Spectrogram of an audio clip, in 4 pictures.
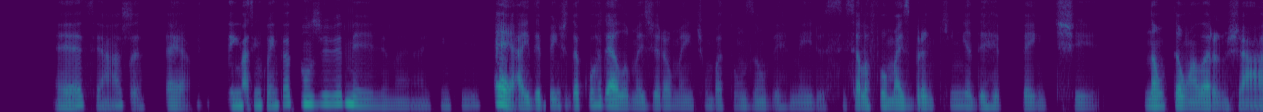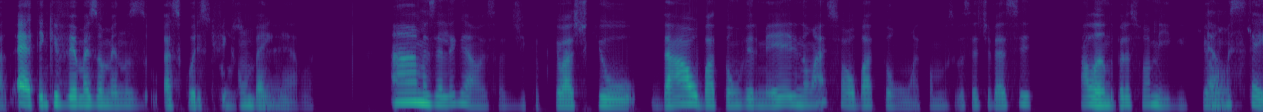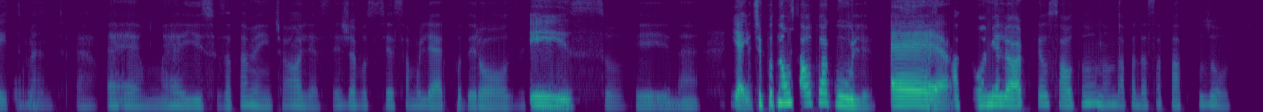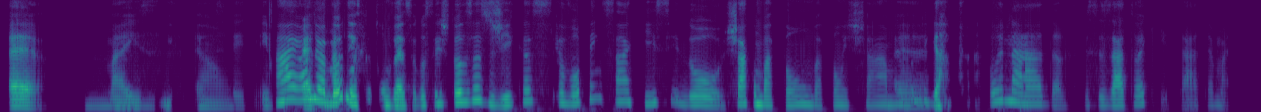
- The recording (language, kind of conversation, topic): Portuguese, advice, Como encontrar presentes significativos com um orçamento limitado e ainda surpreender a pessoa?
- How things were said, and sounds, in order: tapping; in English: "statement"; other background noise; laugh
